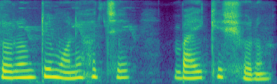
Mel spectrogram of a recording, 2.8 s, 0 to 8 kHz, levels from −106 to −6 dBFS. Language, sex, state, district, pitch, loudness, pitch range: Bengali, female, West Bengal, Cooch Behar, 235 Hz, -16 LUFS, 220-250 Hz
